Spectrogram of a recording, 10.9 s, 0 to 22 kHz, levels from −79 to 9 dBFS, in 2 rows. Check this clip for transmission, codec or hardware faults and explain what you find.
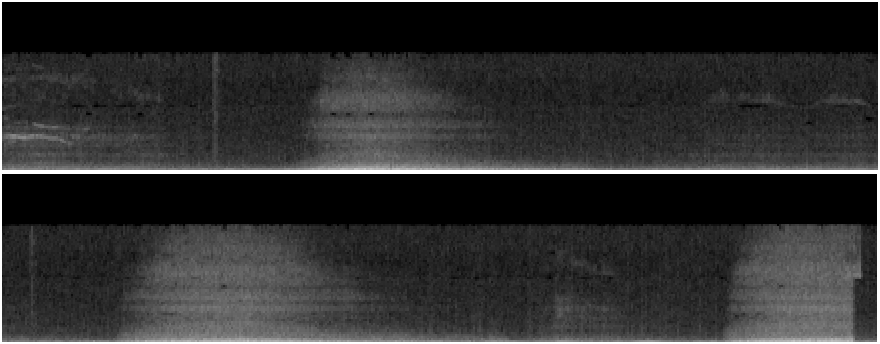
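Three short bursts of damaged data in a compressed stream occur at 2.28–2.33 s, 8.87–8.93 s and 10.73–10.81 s, each about 50 to 75 ms long. Corrupted bytes make the decoder misread those frames and lose sync until it finds the next valid frame header, so each spot is heard as a chirp, squawk or blip. A plain dropout would leave a gap of silence without the decoder losing sync.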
